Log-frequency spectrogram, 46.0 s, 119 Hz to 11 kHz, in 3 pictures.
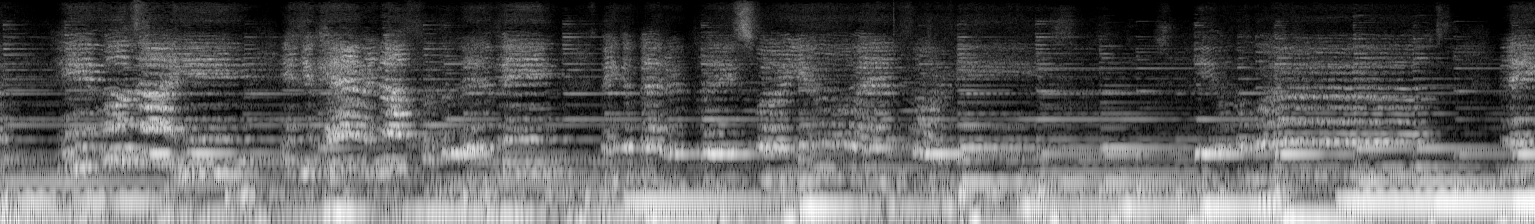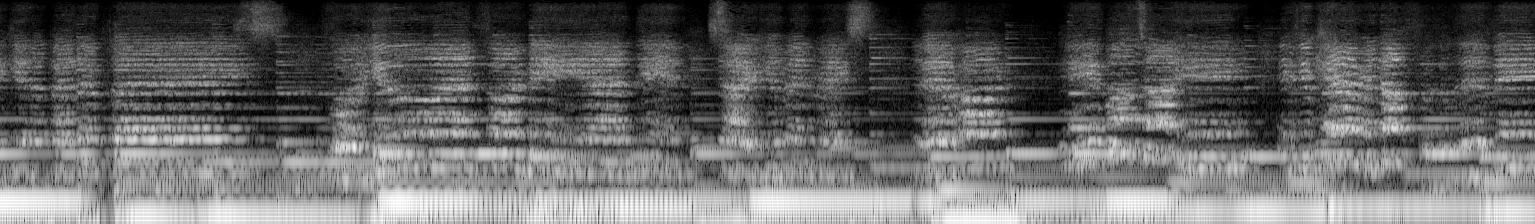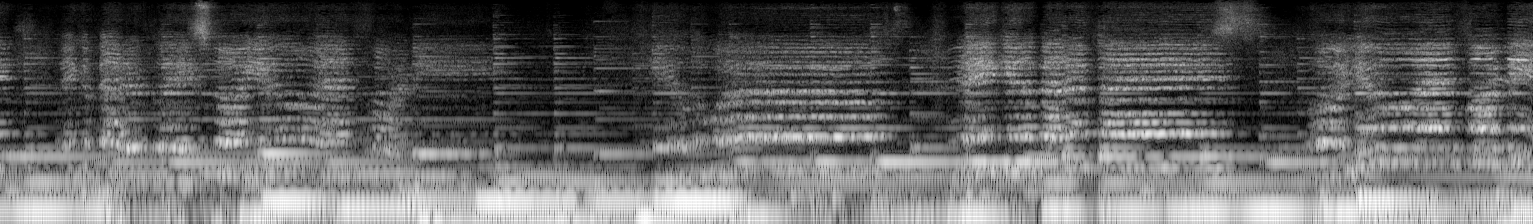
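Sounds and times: girls choir singing: 0.0 - 10.8, 12.1 - 35.8, 37.2 - 46.0.

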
